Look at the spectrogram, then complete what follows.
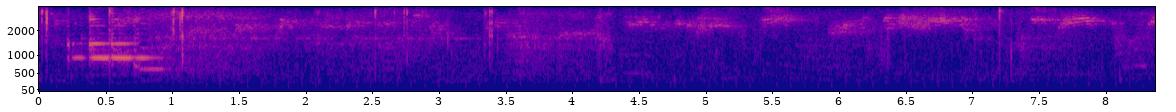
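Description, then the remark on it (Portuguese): A telephone dialing: a brief electronic beep at the start, then several seconds of thin, muffled line noise with faint scattered clicks and tones while the call connects. “Tá ligando, senhora.”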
